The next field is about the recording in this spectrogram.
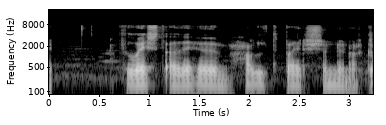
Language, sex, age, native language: Icelandic, other, 14, Icelandic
